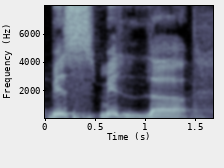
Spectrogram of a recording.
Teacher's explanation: جب بسم اللہ پڑھتے ہیں تو سین ہے اس میں، سیٹی کی آواز پیدا ہوتی ہے، بسم اللہ، اس طرح سے۔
